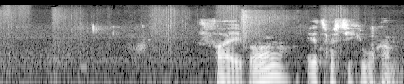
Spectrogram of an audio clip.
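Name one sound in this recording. Leaves rustle as plants are pulled up.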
